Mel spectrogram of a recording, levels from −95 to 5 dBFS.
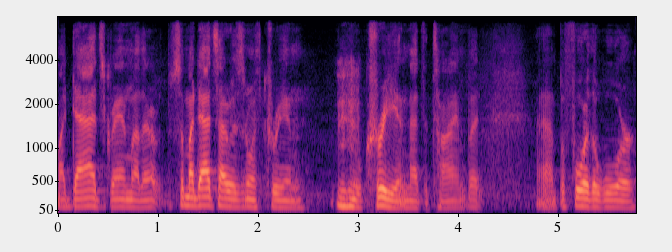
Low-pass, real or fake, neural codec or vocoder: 7.2 kHz; fake; vocoder, 44.1 kHz, 128 mel bands, Pupu-Vocoder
